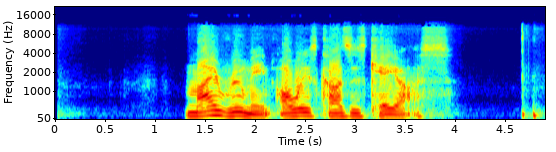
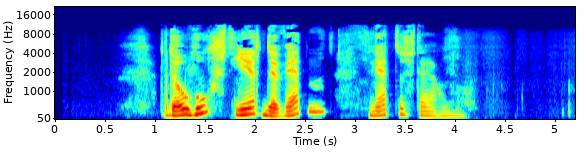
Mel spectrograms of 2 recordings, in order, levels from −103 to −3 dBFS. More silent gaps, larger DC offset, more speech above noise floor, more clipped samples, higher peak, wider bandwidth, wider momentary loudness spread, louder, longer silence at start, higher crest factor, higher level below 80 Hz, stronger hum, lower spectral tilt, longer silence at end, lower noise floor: neither; neither; first, 63 dB vs 55 dB; neither; about the same, -4 dBFS vs -4 dBFS; about the same, 11 kHz vs 11.5 kHz; about the same, 18 LU vs 19 LU; first, -17 LUFS vs -21 LUFS; first, 1.3 s vs 1.1 s; about the same, 16 dB vs 20 dB; first, -58 dBFS vs -70 dBFS; neither; first, -7 dB/octave vs -5.5 dB/octave; second, 0.1 s vs 1.15 s; about the same, -79 dBFS vs -76 dBFS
